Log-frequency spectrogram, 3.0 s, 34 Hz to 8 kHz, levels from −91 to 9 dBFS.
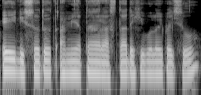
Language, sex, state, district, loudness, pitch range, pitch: Assamese, male, Assam, Kamrup Metropolitan, -18 LUFS, 115-125 Hz, 120 Hz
